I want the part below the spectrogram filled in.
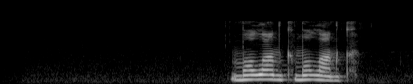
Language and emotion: Russian, neutral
